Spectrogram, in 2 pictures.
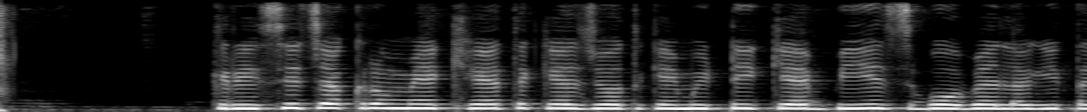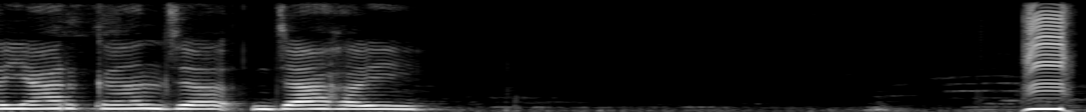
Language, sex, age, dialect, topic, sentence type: Magahi, female, 25-30, Central/Standard, banking, statement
